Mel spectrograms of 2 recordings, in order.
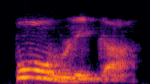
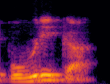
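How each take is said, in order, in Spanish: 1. El acento cae en la primera sílaba. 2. El acento cae después de la primera sílaba. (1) "sino dice pública. Está en la antepenúltima" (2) "ni dice publica"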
